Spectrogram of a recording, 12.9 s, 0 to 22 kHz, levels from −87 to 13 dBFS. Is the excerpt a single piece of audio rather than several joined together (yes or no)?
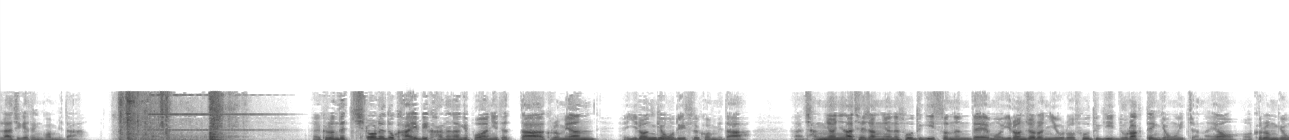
yes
